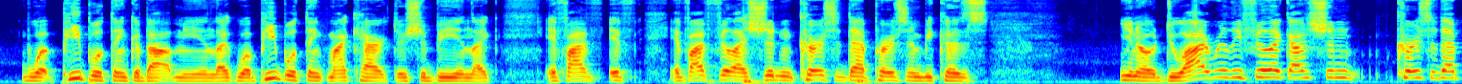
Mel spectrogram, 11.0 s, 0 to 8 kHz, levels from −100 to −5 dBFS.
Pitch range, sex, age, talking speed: 105-145 Hz, male, 20-39, 225 wpm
